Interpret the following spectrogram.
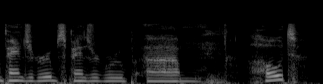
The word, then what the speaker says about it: Hoth: In the Center Army Group, we had 2 Panzer groups, Panzer Group Hoth, H-O-T-H, it's not pronounced Hoth like the Star Wars planet, Panzergruppe Hoth and Panzergruppe Guderian.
